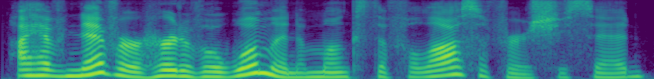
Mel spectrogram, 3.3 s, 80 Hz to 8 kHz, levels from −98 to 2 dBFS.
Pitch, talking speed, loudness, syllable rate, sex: 195 Hz, 220 wpm, -17 LUFS, 5.7 syllables/s, female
